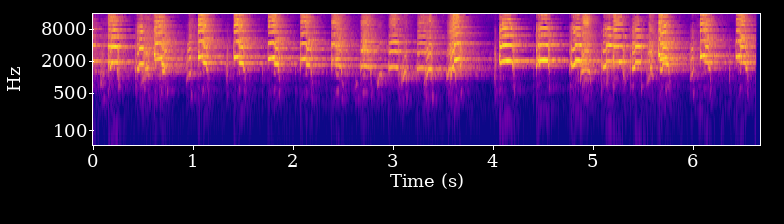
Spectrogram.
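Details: Duet of red-legged seriemas perched on a house roof in Brazilian countryside; rapid series of loud yapping, barking notes from both birds, overlapping and slightly varying in pitch, continuing without pause for several seconds.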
